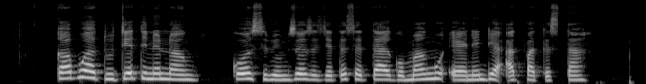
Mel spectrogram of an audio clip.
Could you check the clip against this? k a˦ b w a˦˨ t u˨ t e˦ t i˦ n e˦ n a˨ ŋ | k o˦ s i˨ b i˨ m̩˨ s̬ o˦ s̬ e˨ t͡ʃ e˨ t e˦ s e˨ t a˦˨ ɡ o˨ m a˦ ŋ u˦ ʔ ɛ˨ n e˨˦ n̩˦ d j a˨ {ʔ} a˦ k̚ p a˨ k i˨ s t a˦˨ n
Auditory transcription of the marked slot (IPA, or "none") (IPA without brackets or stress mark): ʔ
